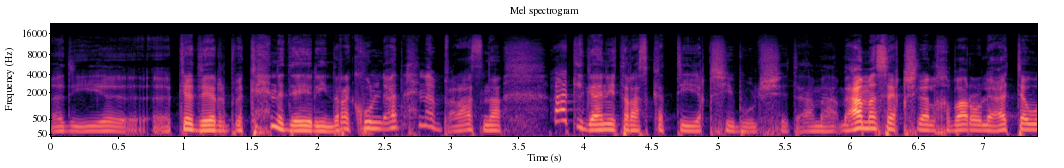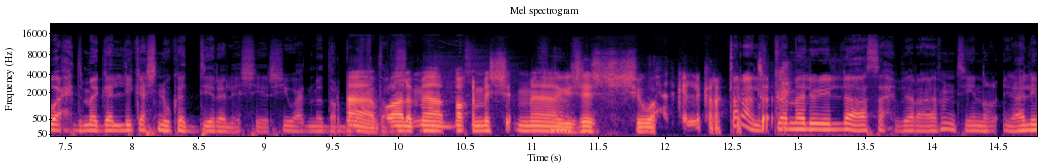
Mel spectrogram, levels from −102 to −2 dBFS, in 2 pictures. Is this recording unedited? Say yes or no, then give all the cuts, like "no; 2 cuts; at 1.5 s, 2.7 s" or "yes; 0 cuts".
yes; 0 cuts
